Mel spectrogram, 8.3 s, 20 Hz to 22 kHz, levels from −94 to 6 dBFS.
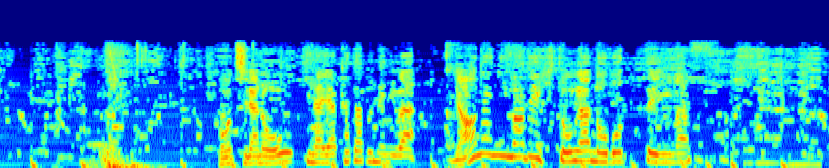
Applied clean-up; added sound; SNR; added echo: classical method spectral subtraction.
